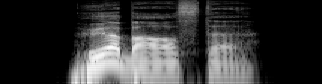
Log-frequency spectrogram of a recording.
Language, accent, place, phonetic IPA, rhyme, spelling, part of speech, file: German, Germany, Berlin, [ˈhøːɐ̯baːɐ̯stə], -øːɐ̯baːɐ̯stə, hörbarste, adjective, De-hörbarste.ogg
- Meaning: inflection of hörbar: 1. strong/mixed nominative/accusative feminine singular superlative degree 2. strong nominative/accusative plural superlative degree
